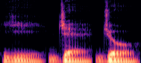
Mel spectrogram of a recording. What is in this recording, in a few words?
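"yijejo", concatenated syllables; Affixing experiment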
